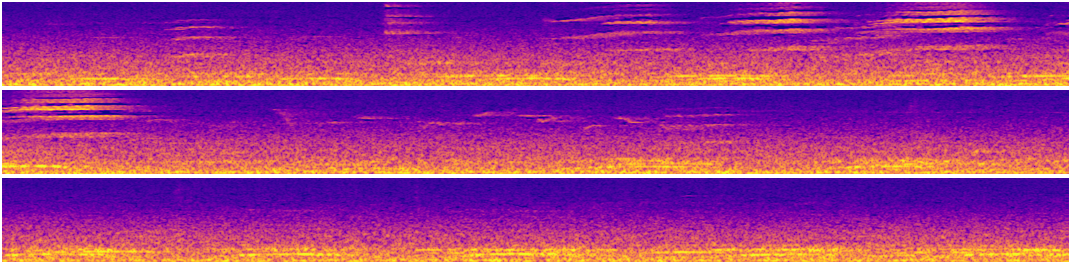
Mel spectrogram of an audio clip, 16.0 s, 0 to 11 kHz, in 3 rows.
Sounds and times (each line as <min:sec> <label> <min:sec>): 0:00.0 wind 0:16.0
0:00.3 pigeons 0:04.1
0:08.2 pigeons 0:16.0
